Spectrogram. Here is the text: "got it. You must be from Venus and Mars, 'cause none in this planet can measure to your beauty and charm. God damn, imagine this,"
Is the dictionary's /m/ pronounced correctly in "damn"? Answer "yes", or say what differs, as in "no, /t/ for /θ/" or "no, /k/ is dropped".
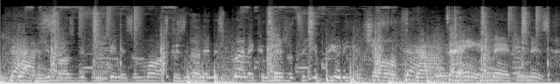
no, /m/ is dropped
